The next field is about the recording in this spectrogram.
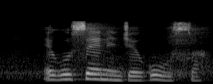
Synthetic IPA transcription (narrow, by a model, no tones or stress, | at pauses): ek̬usenind͡ʒʱɛk̬uːsa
